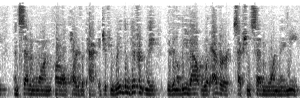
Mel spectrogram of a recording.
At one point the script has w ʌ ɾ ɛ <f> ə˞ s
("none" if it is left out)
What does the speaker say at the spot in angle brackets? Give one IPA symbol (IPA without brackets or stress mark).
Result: v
